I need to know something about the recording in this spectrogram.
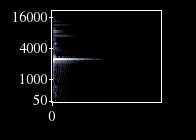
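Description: A single bright, bell-like ding sound effect that strikes sharply and fades out over about a second.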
